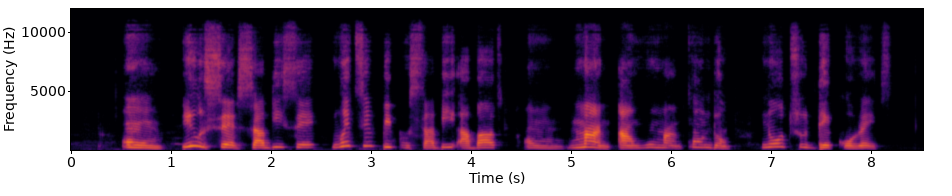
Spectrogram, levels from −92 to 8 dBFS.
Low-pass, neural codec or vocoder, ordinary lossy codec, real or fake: 10.8 kHz; codec, 44.1 kHz, 2.6 kbps, SNAC; MP3, 96 kbps; fake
